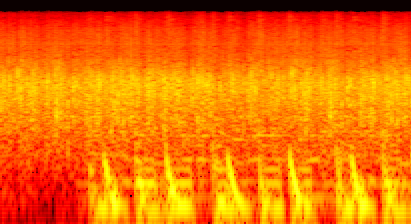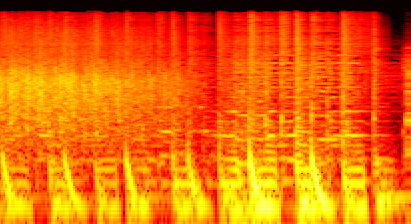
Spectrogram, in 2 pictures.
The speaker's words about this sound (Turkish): Sizlere kocaman bir alkış efendim.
